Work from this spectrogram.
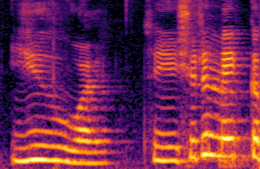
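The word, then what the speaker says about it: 유월: with you one so 6 in Korean is you right but we don't read it you boy we omit clear parts in completely and so it becomes u 1 so you shouldn't make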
